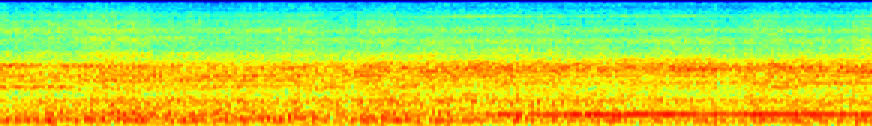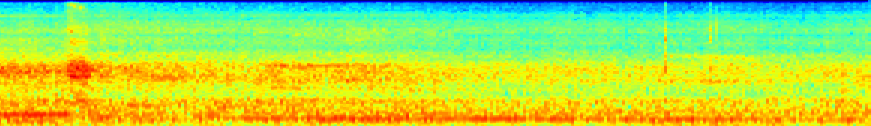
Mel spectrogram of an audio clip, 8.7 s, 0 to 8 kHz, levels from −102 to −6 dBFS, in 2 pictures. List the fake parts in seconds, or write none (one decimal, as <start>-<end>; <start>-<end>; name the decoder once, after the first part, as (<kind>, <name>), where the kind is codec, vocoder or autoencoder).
0.8-3.1 (vocoder, Vocos)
